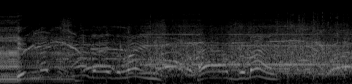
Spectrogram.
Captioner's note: buzzer; family cheers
